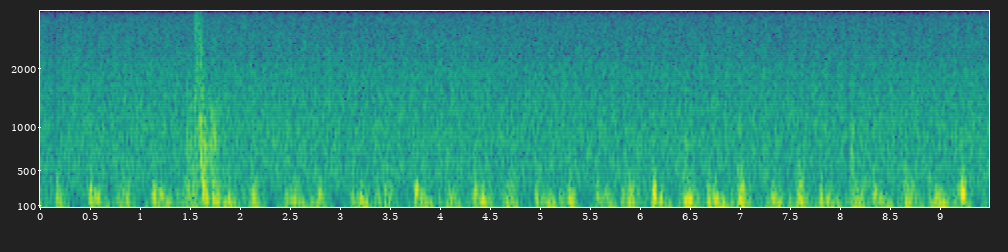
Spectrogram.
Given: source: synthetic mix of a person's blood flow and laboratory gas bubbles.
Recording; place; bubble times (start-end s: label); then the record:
Doppler ultrasound of blood flow; precordium
1.46-1.84 s: bubbles
From the record:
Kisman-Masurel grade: 113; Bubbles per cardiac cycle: 1 to 2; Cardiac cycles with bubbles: 1 to 10%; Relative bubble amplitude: loud (0.450 to 0.775); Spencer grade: 1 (occasional bubble signal discernible with the cardiac motion signal, with majority of cardiac periods free of bubbles); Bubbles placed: only in the low amplitude regions of the cardiac cycle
